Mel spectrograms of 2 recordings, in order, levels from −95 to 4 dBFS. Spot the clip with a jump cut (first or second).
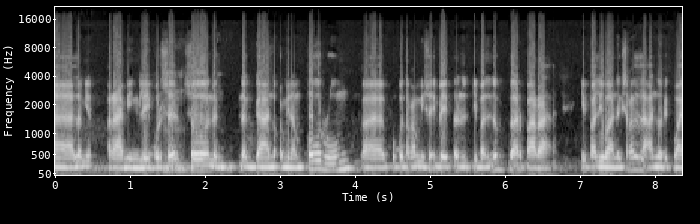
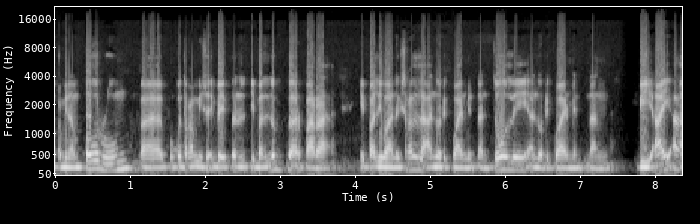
first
